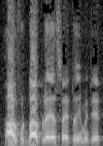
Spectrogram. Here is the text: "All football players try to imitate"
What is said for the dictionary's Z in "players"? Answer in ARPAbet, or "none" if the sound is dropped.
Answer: none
